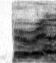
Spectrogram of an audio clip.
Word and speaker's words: Burrill: Please tell me I'm pronouncing that last name right. Buril. Buril.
